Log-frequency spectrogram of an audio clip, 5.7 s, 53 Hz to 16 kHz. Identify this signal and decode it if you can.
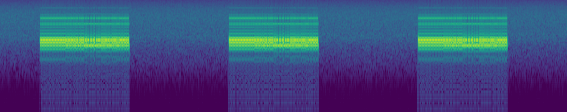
Emergency Alert System (SAME) tones (header bursts), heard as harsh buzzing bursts, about 520.83 baud.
